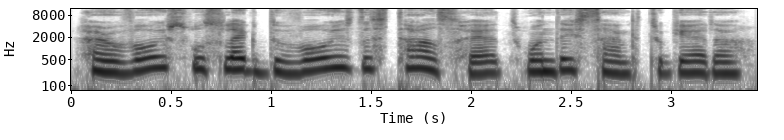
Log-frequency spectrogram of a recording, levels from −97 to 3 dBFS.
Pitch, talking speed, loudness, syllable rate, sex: 245 Hz, 225 wpm, -18 LUFS, 5.6 syllables/s, female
